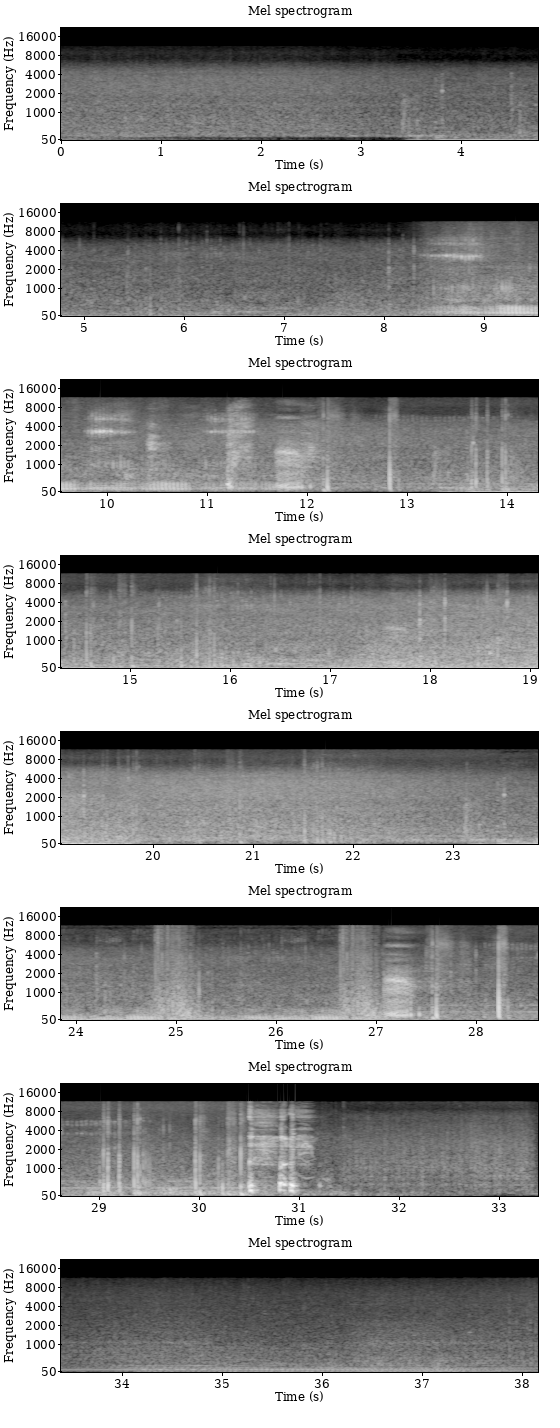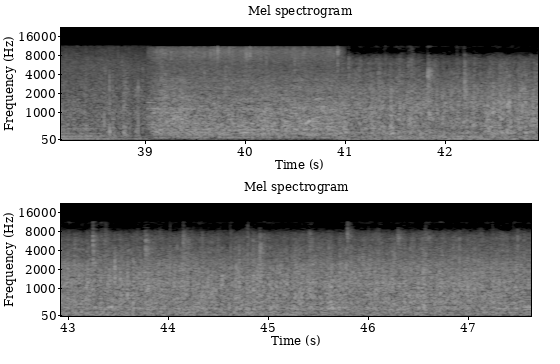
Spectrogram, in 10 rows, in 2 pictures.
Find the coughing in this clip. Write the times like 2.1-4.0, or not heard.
10.1-12.2, 30.5-31.2.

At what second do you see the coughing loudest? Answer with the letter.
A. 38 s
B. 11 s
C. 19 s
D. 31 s
D.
